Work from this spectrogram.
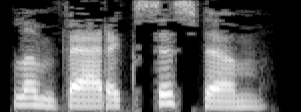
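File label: "lymphatic system", English, British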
